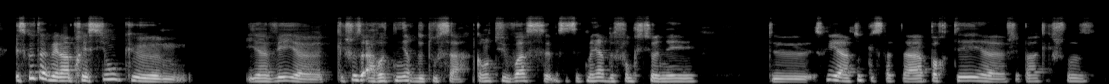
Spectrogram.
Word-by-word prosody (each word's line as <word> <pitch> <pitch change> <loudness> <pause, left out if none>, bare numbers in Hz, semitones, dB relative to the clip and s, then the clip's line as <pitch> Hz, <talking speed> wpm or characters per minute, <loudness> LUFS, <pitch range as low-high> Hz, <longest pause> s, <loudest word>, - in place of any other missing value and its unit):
Est-ce - - +4
que 290 - +3
tu 290 - 0
avais 190 -8 +6
l'impression 180 +7 +3
que, 150 - +2
mmh, 125 -3 -5 0.6
il - - -5
y 145 - +2
avait, 155 +4 +1
heu, 120 -4 -1
quelque 160 - -6
chose 205 0 +4
à - - +3
retenir 160 +2 0
de 140 - -1
tout 135 +2 -7
ça? 120 -4 +1
Quand 155 +2 -2
tu 155 +2 -5
vois 165 +3 +1
ce 165 - +4
ce 155 0 +3
cette 145 0 +1
manière 165 +1 -1
de 145 - -4
fonctionner, 140 -1 -1 0.8
de 125 -2 -3
est-ce - - -3
qu'il 215 -2 -4
y - - +5
a - - +4
un - - -1
truc 195 +7 -5
que - - -6
ça 145 -1 +2
t'a 135 0 0
apporté, 160 +4 -1
heu, 130 -4 -1
je - - -6
sais - - -7
pas, 145 +1 -8
quelque 145 - -10
chose? 150 0 -6
150 Hz, 240 wpm, -22 LUFS, 140-170 Hz, 0.8 s, avais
